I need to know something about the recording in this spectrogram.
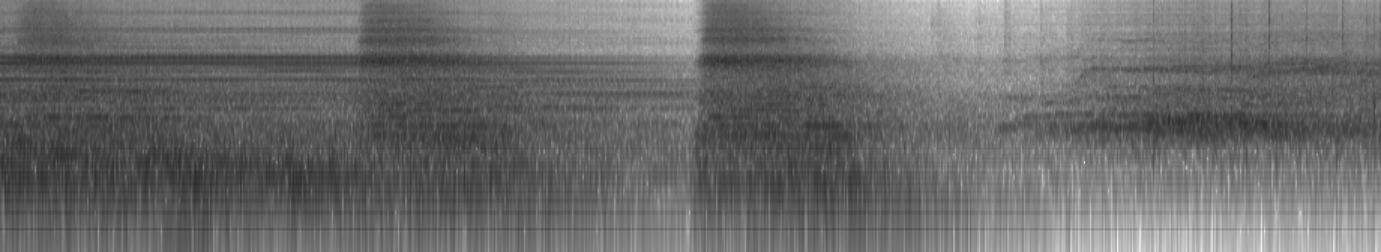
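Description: Electronic music plays loudly through a large hall's loudspeakers.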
